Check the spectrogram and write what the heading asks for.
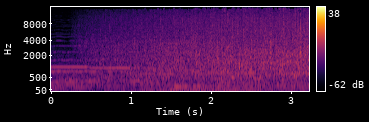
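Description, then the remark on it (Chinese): A mountain stream crossing a valley surrounded by mountains, at the Daxiyuan butterfly valley in Taishun, Wenzhou, China, rushes steadily, a dense, continuous wash of flowing water that swells slightly louder over a few seconds, with a faint tonal hum fading out at the very start. “在群山环绕间，溪流横过山谷。”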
